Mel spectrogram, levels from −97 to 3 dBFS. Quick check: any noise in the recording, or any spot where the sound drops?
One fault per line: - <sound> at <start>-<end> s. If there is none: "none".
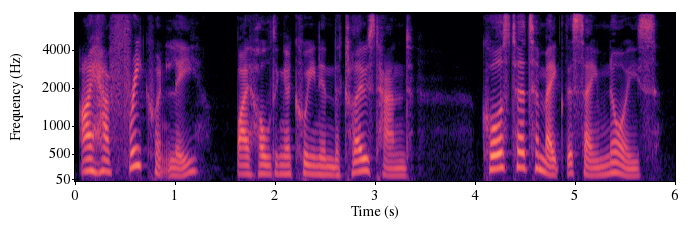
none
